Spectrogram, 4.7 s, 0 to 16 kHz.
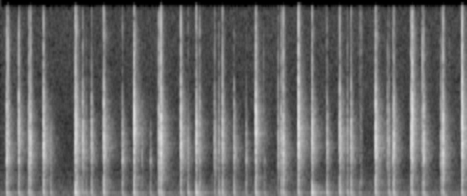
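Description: Long acrylic nails tap rapidly on a solid, flat, dark laminated desk tabletop, making 28 sharp, dry clicks. Each tap has a bright, crisp edge over a light hollow knock and stops almost at once with no ring. A few taps land harder than the rest.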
